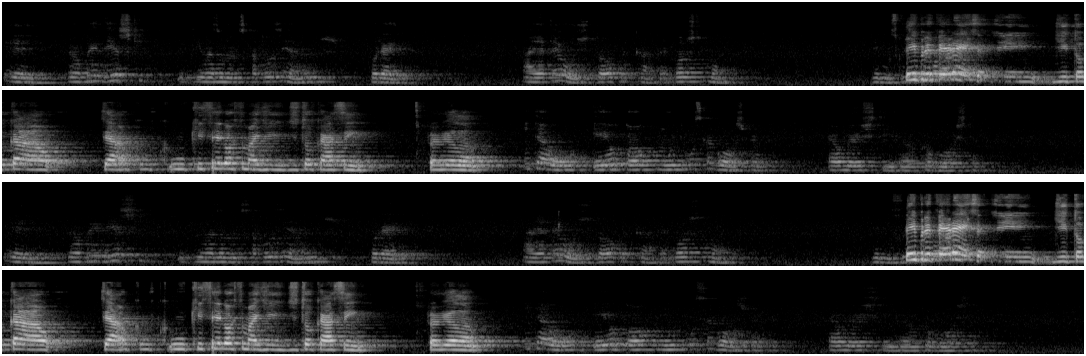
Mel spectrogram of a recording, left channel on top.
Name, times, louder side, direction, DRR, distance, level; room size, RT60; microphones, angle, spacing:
voice 1, 0.0-1.5 1.8-3.3 3.7-4.1 5.2-7.3 8.7-9.5 15.0-15.1 16.0-18.5 19.1-20.6, left 2 dB, 65° left, 0 dB, 2.4 m, -39 dB
voice 2, 9.0-11.5 11.8-14.5 15.1-15.6, right 4 dB, 35° right, 9 dB, 0.7 m, -22 dB
21.0 x 12.5 x 2.9 m, 1.3 s
head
